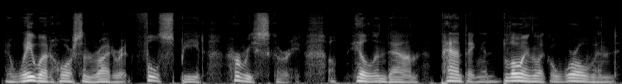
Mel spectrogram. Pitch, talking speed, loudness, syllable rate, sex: 130 Hz, 175 wpm, -20 LUFS, 5.5 syllables/s, male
